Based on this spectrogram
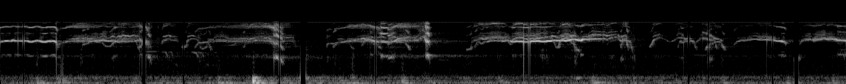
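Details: Peregrine falcon holding breakfast at its CSU Orange nest, 19 October 2018. Long, wavering, squealing wails in several loud bursts, rising and falling, with brief pauses and faint knocks between.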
